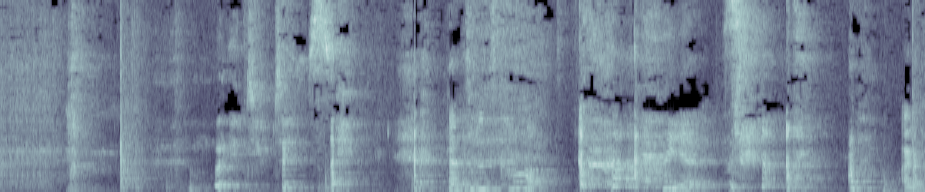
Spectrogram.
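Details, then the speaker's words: Adult woman with asthma coughing with wheezing: repeated harsh coughs with high, whistling breaths between them. "Are you okay? Is this your asthma? Yeah. Oh, did you hear that? Yeah, you're wheezing."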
